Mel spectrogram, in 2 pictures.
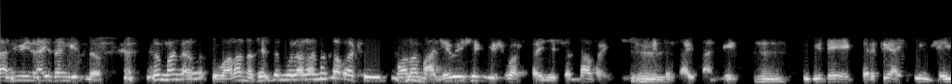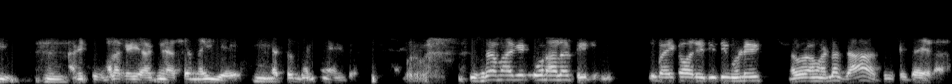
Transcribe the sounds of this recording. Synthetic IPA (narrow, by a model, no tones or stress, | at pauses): aɽ̃imiːnaɦiːsaŋɡit̪lət̪əɾm̤əɳlət̪um̤alanəset̪əɾmulalanəkaʋaʈʰiːt̪um̤alamad͡ʑʱeʋeɕekʋiɕʋaspaɦid͡ʑeɕəd̪ʱːapa̰id͡ʑemiːt̪əkaɦiːsa̰ŋɡḭːt̪t̪um̤iːt̪eːk̚t̪əɾfiːajk̪iŋɡʱeiːa̰ɽ̃it̪um̤alakaɦiːaɡiːnəsəːnaijet̪at͡səm̤əɳeait̪əbəɾo̰bd̪usɾjamaɡʱekoɳ̃alat̪iːɾ | t̪iːbajkaʋaɾet̪iːt̪iːm̤əɳd͡ʑe | nəʋɾam̤əɳlad͡zat̪uːset̪ajḛla̰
